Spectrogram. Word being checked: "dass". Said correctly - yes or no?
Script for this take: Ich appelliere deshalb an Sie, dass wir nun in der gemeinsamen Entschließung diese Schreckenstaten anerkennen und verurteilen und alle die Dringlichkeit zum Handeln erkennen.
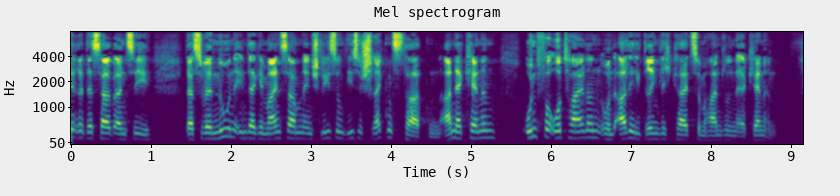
yes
